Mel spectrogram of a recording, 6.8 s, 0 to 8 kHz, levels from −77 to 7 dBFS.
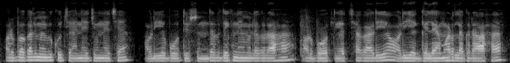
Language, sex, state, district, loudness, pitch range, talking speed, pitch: Hindi, male, Bihar, Saharsa, -19 LUFS, 120-135 Hz, 265 wpm, 125 Hz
